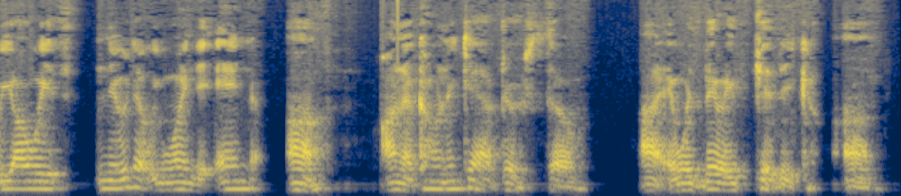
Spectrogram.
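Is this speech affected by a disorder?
Yes: cerebral palsy; years of therapy, went through adaptive learning program for people with disabilities about 32 years ago; ongoing therapy, spasms, always fighting own body; types about 10 words.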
